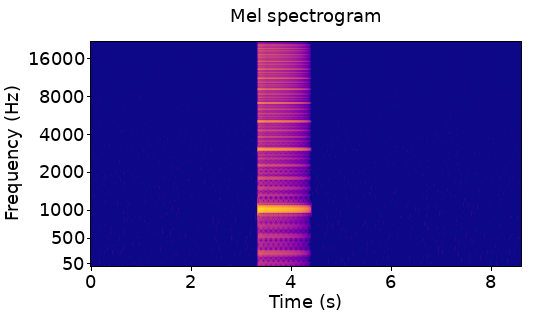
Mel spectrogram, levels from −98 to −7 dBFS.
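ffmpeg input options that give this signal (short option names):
-f lavfi -i "aevalsrc='0.168*(2*lt(mod(1020*t,1),0.5)-1)':d=1.077:s=44100,afade=t=in:d=0.023,afade=t=out:st=0.023:d=0.15:silence=0.596,afade=t=out:st=0.31:d=0.767"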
